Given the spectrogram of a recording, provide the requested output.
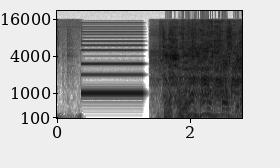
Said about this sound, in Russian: просто, я потом запикаю по-другому. А то так ничего не слышно будет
